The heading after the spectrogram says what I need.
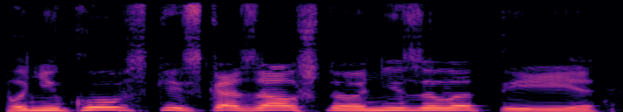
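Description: A man's voice: on the high side, measured pace, mellow, smooth, no room sound, studio quality, lightly acted. A man doing a sheepish, simple-minded sidekick.

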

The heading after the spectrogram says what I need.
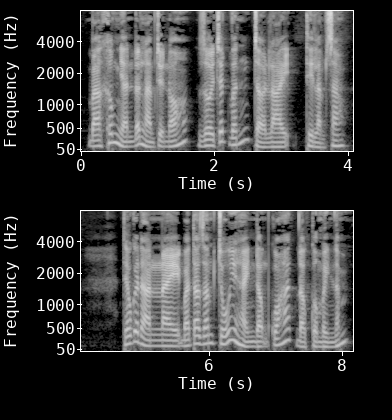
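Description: Man, storybook narration, even delivery, mid-range voice. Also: mid-range voice, dry recording, clean studio sound.

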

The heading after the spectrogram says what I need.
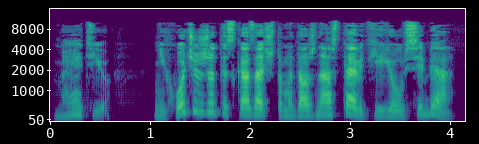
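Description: Woman reading as a stern old farm lady, sharp and bossy, dry close sound. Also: mid-range voice, very animated, moderate pace, no room sound. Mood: scolding. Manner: sharp, scolding, decisive.

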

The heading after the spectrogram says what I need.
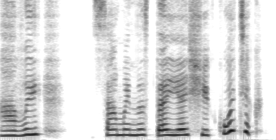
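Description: Little girl, squeaky, shrill, bold, naive, audiobook, dry sound. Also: slow pace, no room sound. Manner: squeaky, shouting childish voice.

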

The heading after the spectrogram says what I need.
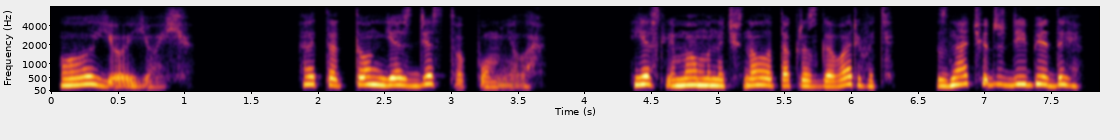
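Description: A woman reads a novel aloud in the first person, lively and wry. Her voice is mellow and dark, recorded close and dry with no room around it. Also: on the high side, moderate pace, no echo. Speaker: audiobook narrator. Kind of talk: first-person storybook narration.

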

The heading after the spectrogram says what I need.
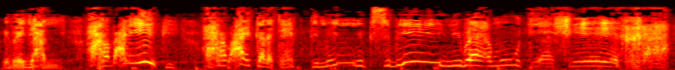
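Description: A man voicing a terrified young man in an Egyptian accent, pleading and cursing at a ghost in a frantic, shrill voice. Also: huge pitch swings, moderate pace, vocal fry, very noisy, exaggerated voice. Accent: Egyptian Arabic.

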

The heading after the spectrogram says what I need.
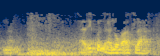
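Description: A man teaching, making unhurried comments and corrections on a student's reading and confirming with short replies. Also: medium pitch, steady tone, gravelly. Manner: unhurried remarks, affirms with short yes. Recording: tinny, echoey hall recording with hiss.

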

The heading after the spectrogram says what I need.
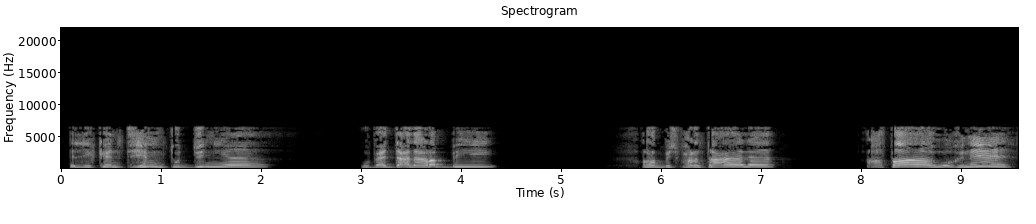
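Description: A man's voice: extremely high pitch, fairly bright tone. A man with a Tunisian accent, a sheikh giving a radio lecture on the Quran who poses rhetorical questions and answers them himself. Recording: dull lo-fi radio recording.

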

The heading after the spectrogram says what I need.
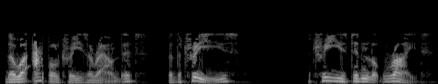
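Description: A man narrating a story in a wry, measured manner. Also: medium pitch, sing-song, slightly rough, no echo. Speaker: audiobook narrator. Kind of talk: scripted narration. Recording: tinny phone-like sound.

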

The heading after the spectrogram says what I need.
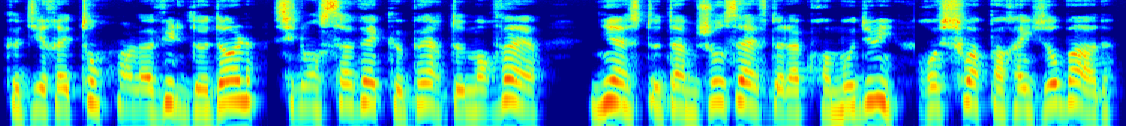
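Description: Stern old aristocratic aunt read by a woman, severe, formal, mid-pitched. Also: moderate pace, hardly any pauses, darkish tone, lightly acted.

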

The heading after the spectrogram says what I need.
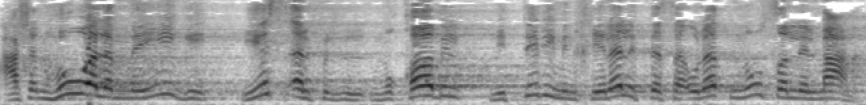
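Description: An Egyptian man with a notably high voice talks through a communication skills lesson. He explains patiently and acts out brief example dialogues along the way. The recording sits in a large, reverberant hall. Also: animated, fast talker. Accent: Egyptian Arabic. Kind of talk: instructional talk to women viewers. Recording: echoey hall with long reverb.

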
